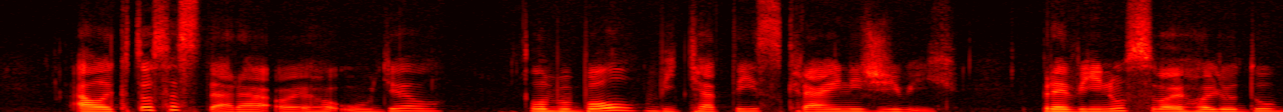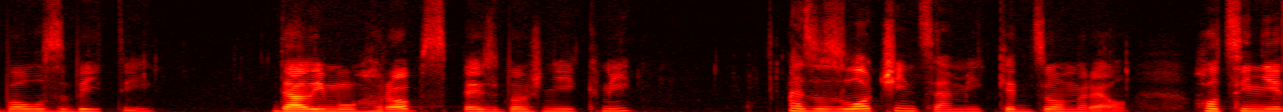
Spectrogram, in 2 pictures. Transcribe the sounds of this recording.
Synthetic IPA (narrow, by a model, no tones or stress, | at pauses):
ʔa̰lɛkt̪ɔsast̪aɾaːʔɔjɛɦɔ̰ʔuːɟɛl | lɛbɔbɔlʋicat̪iːskɾajiniʒiʋḭːx | pɾɛʋiːnusʋɔjɦɔʎud̪ubɔlzbit̪iː | d̪alimuɦɾɔbz̥bɛzbɔʒɲiːkmi | azɔzlɔt͡ʃint͡samikɛɟzɔmɾɛ̰l | hɔt͡siɲɛ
